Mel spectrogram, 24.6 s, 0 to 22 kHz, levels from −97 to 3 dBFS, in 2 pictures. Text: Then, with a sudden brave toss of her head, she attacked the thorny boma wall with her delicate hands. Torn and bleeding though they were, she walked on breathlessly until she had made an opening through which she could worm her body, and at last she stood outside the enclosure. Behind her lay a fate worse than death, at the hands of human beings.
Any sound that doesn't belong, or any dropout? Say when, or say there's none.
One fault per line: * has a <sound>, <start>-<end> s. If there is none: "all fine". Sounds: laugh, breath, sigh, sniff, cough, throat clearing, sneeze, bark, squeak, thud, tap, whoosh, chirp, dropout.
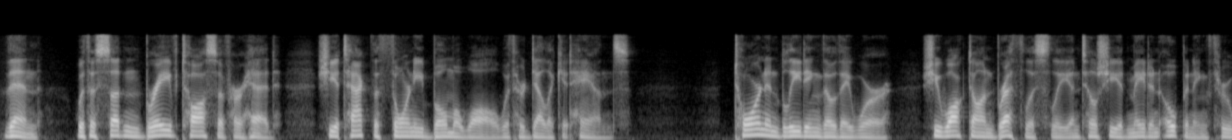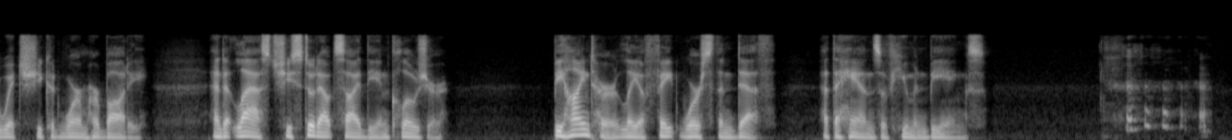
* has a laugh, 23.3-24.5 s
